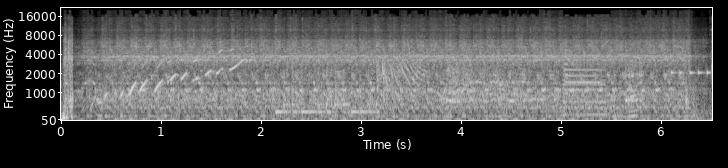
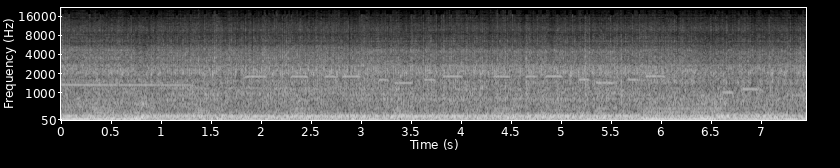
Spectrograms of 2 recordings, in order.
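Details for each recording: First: Kia Bongo Big Eye diesel no-start: starter whirs and cranks steadily, pitch rising, never fires; glow plugs and fuel checked, mechanic suspects fuel shutoff valve stuck, starving injectors, next trying its removal. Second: Kia Bongo Big Eye diesel that would not start, now running after a hose/part was refitted: steady deep diesel idle with an even rumble, no knocks, misses or hunting; fixed and running normally.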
